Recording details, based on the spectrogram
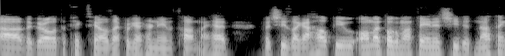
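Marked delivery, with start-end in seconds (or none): none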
